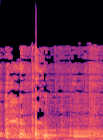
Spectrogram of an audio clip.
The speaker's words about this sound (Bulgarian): Голямо кашляне и голямо кихане.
